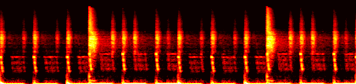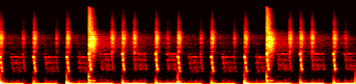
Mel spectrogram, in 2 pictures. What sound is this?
Sounds better downloaded. Remember to rate and follow for more ^_^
